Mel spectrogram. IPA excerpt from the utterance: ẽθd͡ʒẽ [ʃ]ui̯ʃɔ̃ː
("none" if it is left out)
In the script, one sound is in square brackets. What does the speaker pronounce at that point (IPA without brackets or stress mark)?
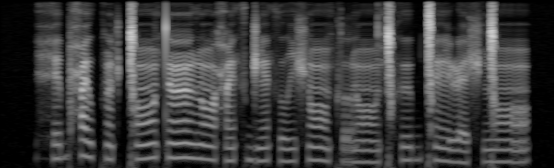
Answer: θ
